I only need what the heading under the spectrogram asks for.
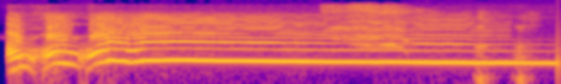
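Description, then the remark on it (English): A person does a loud wolf-howl imitation: a few wavering yips at the start, then one long, steady sustained howl that carries to the end with no talking. “So that was fairly good, I think. Howl, but it's close enough.”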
